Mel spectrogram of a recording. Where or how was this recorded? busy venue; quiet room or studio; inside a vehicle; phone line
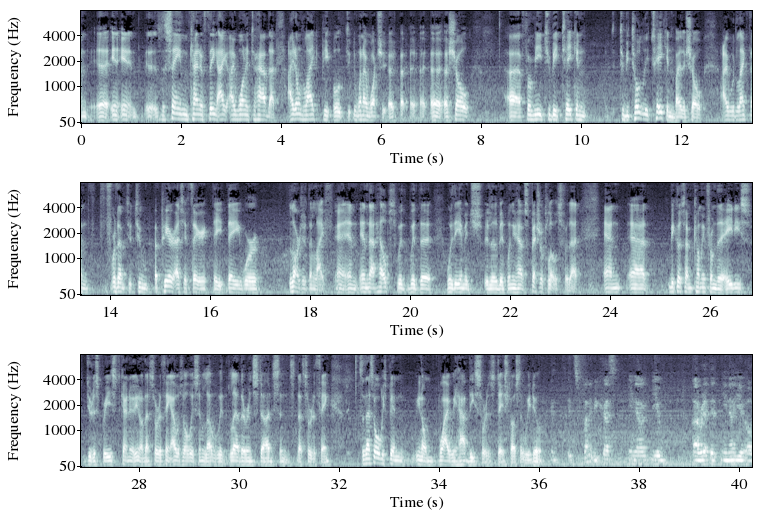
busy venue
